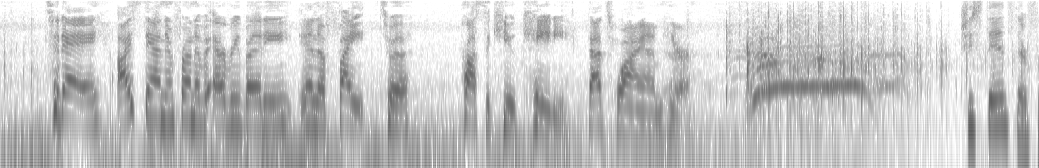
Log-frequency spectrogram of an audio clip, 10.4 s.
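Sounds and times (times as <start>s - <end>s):
speech: 0.5s - 7.9s, 9.6s - 10.3s
people clapping: 6.8s - 10.3s
people cheering: 7.0s - 10.3s.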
